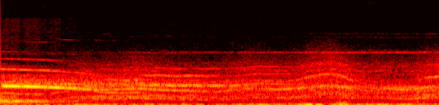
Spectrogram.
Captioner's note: wolf howls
